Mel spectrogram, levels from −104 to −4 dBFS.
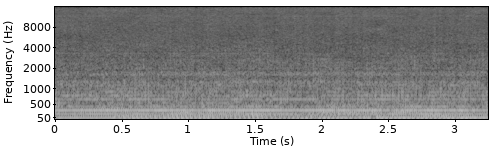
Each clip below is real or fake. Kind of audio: fake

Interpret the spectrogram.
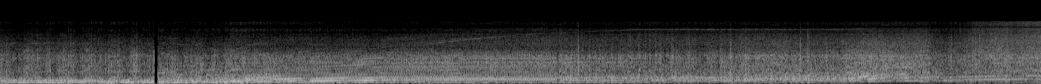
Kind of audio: real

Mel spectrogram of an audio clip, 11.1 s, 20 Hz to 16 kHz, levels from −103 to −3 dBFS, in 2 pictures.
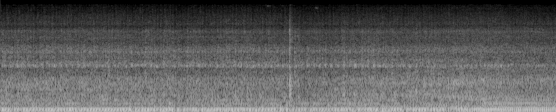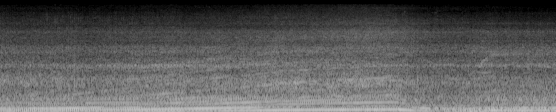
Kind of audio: real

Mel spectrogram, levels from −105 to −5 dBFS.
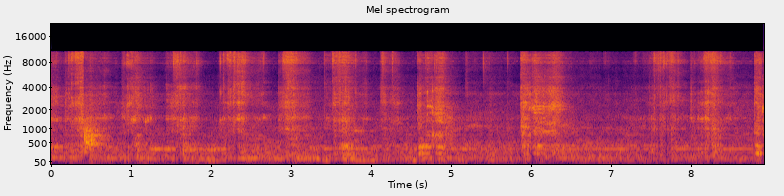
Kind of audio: fake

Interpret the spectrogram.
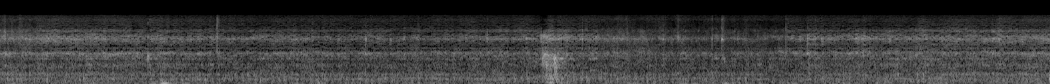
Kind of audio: fake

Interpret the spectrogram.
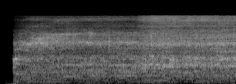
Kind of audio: fake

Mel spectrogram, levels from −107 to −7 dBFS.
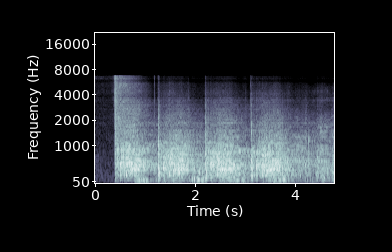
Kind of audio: fake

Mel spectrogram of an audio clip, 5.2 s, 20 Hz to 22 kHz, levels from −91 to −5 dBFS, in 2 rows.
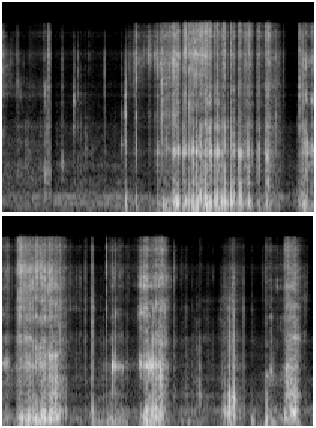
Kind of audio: fake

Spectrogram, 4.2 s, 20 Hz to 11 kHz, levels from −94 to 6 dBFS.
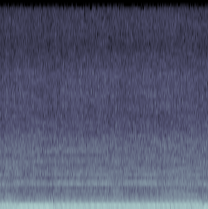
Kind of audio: real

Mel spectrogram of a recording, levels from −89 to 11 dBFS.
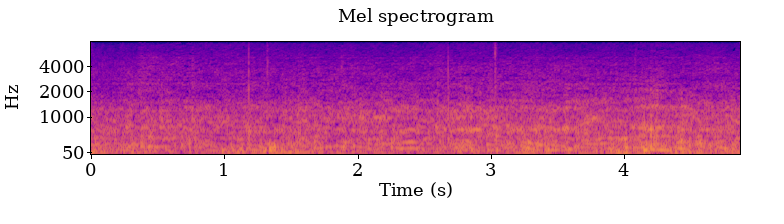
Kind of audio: fake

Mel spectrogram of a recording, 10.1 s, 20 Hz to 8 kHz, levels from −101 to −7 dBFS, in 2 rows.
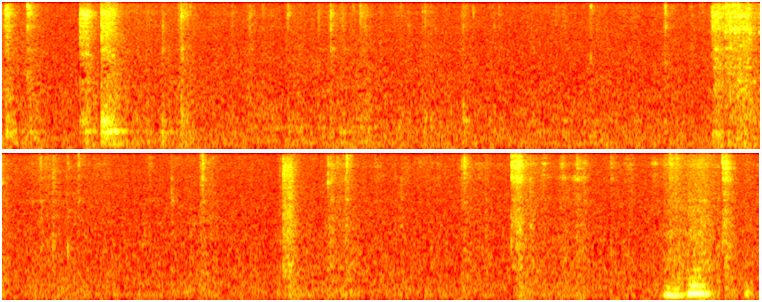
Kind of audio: real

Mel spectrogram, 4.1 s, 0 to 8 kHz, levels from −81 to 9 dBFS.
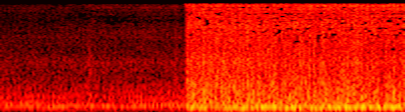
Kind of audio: real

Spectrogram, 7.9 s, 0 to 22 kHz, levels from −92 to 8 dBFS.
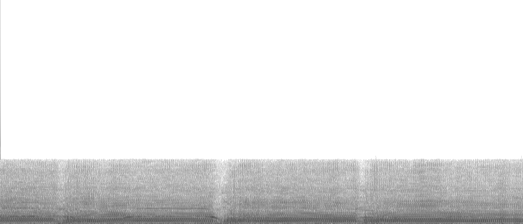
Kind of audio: real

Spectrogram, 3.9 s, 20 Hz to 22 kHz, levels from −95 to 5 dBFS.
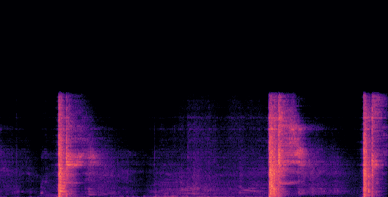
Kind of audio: fake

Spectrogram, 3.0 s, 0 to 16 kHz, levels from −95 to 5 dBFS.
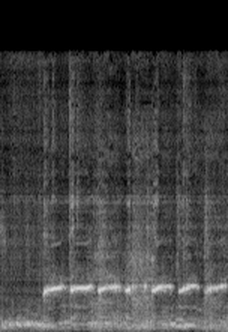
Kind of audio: fake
